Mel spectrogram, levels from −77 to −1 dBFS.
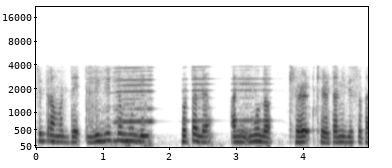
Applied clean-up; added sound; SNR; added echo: neural mask model RNNoise.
